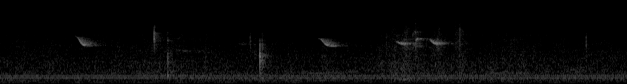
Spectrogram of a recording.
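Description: A small bird chirping: a handful of short chirps that fall in pitch, the first about a second in and several close together about four seconds in. Under them runs a steady low hum, with a couple of light clicks.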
